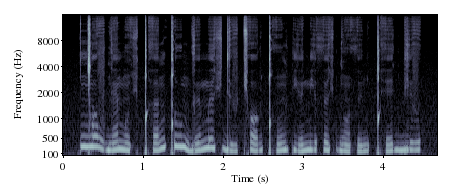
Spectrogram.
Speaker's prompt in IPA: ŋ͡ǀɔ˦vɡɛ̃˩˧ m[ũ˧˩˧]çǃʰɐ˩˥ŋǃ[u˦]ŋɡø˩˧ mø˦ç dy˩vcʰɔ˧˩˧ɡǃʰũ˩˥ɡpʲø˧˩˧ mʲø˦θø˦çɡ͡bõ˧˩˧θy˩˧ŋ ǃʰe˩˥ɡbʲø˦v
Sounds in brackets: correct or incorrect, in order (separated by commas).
incorrect, correct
